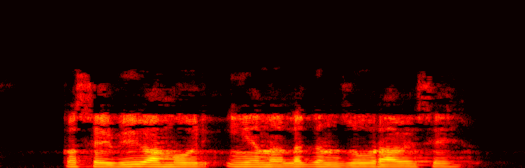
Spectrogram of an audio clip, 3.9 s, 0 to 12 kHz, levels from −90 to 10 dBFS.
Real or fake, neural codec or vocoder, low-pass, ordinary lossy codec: fake; codec, 16 kHz, 16 kbps, FreqCodec, smaller model; 7.2 kHz; MP3, 32 kbps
